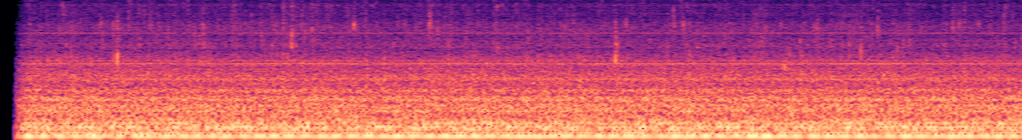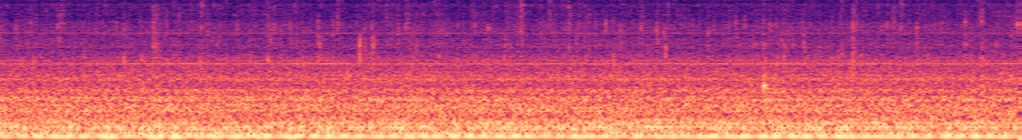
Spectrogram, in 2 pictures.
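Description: Steady rain falling, an even hiss with faint scattered drips.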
